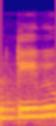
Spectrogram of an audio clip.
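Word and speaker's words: debut: इसमें भी T letter silent रहता है और डिब्यू मतलब होता है पहला प्रदर्शन। इन सभी वर्ड को आपको लर्न करना पड़ेगा। सब में देखिए टी साइलेंट है।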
